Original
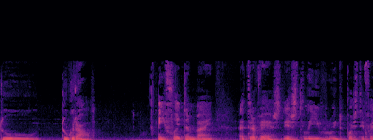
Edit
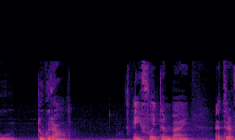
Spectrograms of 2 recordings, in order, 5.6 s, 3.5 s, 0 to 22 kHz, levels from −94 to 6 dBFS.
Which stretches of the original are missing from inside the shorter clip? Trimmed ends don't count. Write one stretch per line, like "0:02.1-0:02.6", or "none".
none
